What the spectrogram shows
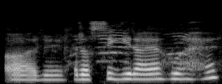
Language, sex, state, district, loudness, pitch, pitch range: Hindi, female, Bihar, Gaya, -18 LUFS, 240 Hz, 215-255 Hz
